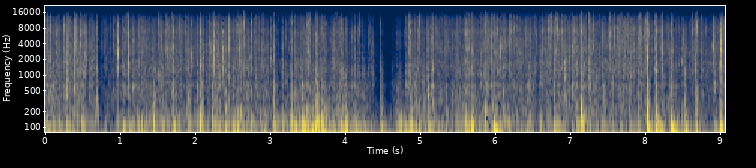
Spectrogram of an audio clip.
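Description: A roll of brown honeycomb kraft packing paper, hollow and airy, is scratched and tapped across its textured surface by long red nails. Dense, rapid clicks and soft crinkly scratches run continuously with a low, muffled body underneath, and a brief near-silent gap falls around the middle.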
